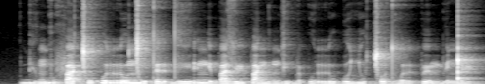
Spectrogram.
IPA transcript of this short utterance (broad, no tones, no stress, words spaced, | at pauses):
bʲo̤ŋɡu faǀo̤po roŋ͡ǀe̤tər dʱe̤rŋepa zypaŋe̤ ŋɡe̤bœpo̤ ruɓo ʎuǀodʱor pømbeŋ͡ǃy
